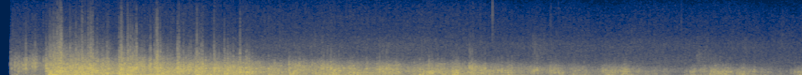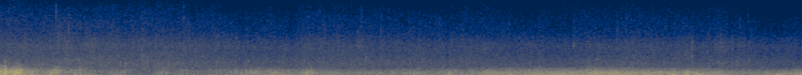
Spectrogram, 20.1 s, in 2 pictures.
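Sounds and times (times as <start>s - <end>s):
strong thunder claps: 0.1s - 12.1s, 15.0s - 20.0s.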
